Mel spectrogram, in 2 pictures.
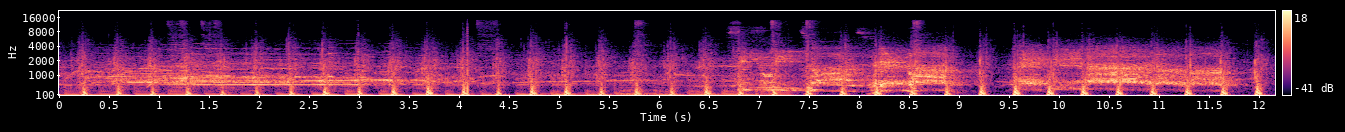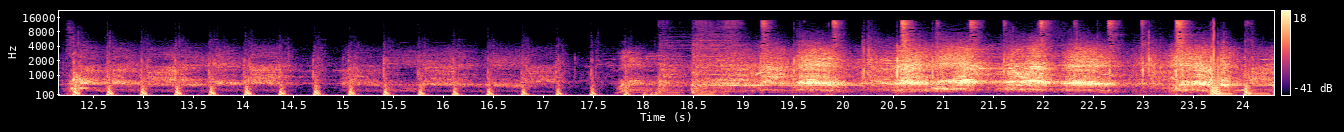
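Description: Live rock band playing through a club PA: a steady kick-drum beat of about three hits a second under a singer's vocals. About three-quarters of the way through the drums drop out and loud crowd chanting and singing takes over.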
